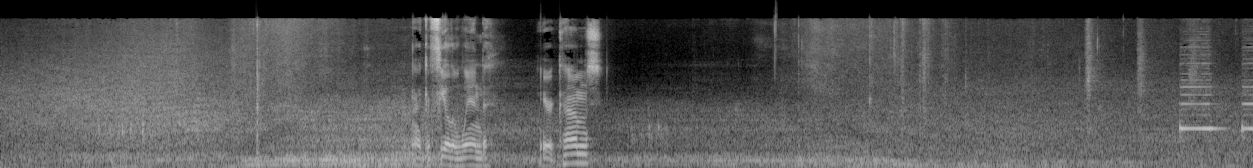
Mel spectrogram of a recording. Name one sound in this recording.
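An elevator hums and rumbles steadily as it moves.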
